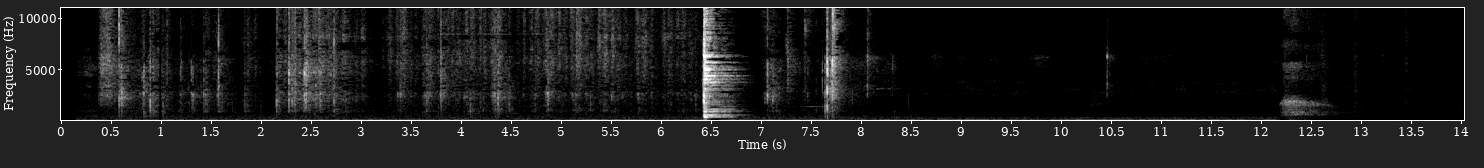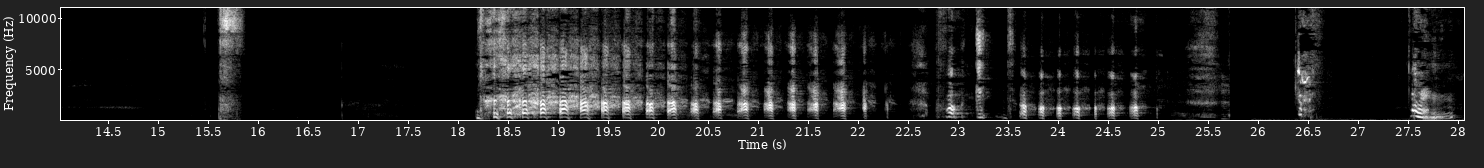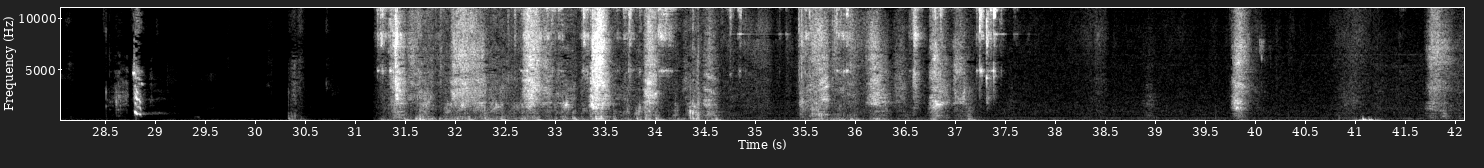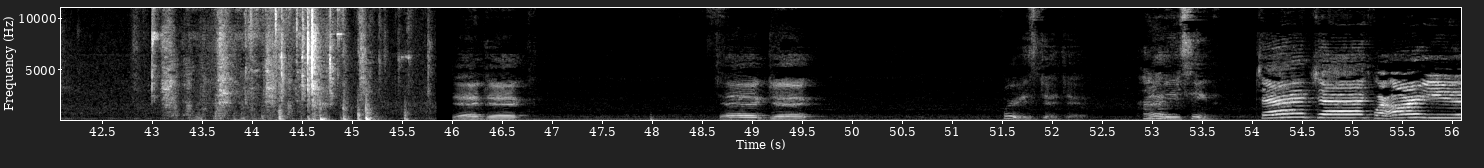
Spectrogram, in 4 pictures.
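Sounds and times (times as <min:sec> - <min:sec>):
low steady hum: 0:00.3 - 0:13.2
person laughing hard: 0:18.2 - 0:25.6.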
